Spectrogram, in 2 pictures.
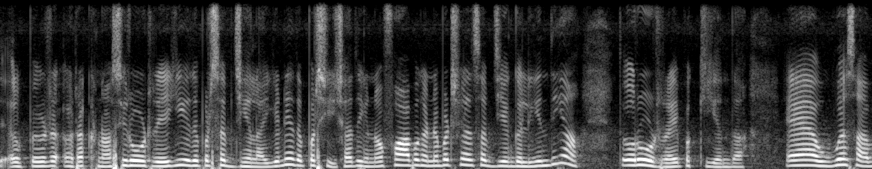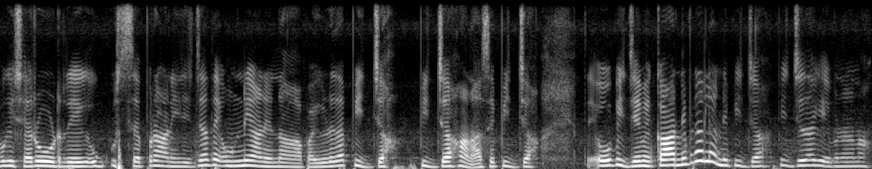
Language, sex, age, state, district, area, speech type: Dogri, female, 30-45, Jammu and Kashmir, Samba, rural, spontaneous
